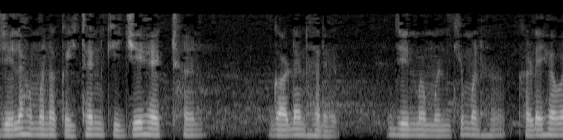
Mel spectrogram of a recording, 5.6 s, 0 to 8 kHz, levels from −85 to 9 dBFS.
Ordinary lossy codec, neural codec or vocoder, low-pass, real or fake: MP3, 24 kbps; none; 7.2 kHz; real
